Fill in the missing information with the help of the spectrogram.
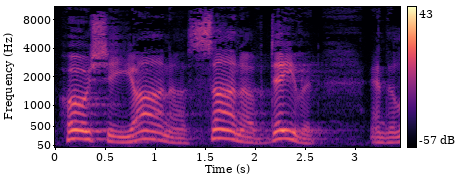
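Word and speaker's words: Hoshiana (הושענא): And let's start off by just saying the word Hoshiana and put the accent on the ana. Can we say that together? Hoshiana, Hoshiana.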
